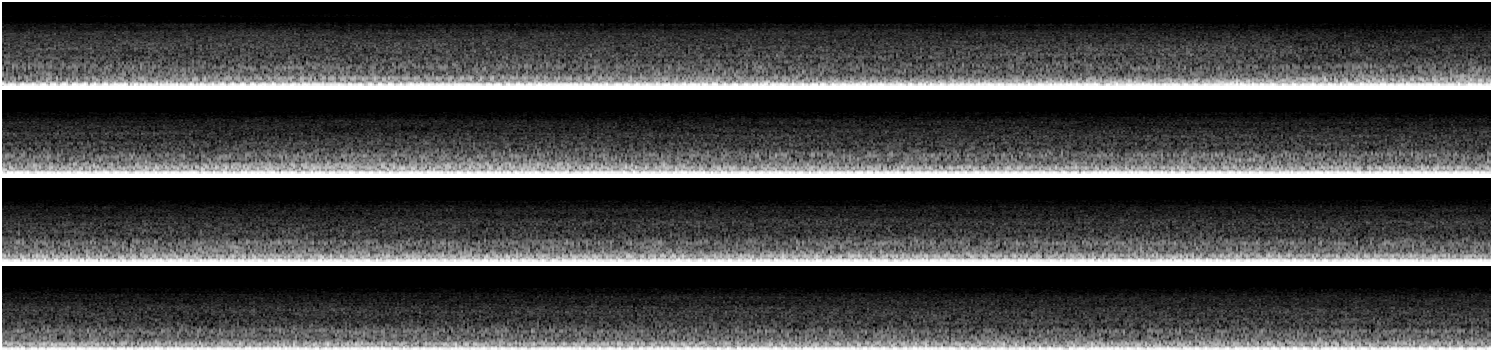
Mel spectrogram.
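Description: Cessna light aircraft's piston engine and propeller droning steadily, heard from inside the cabin in flight.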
